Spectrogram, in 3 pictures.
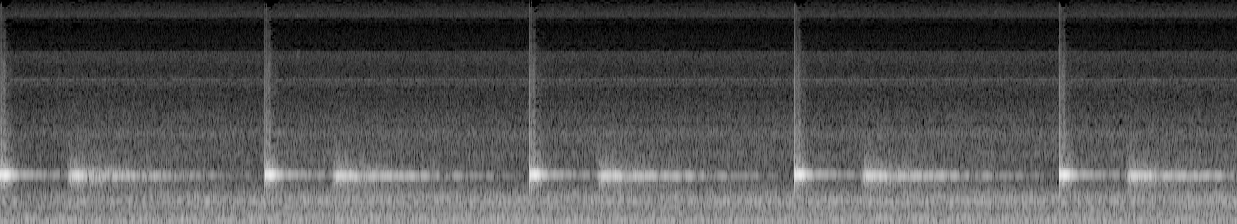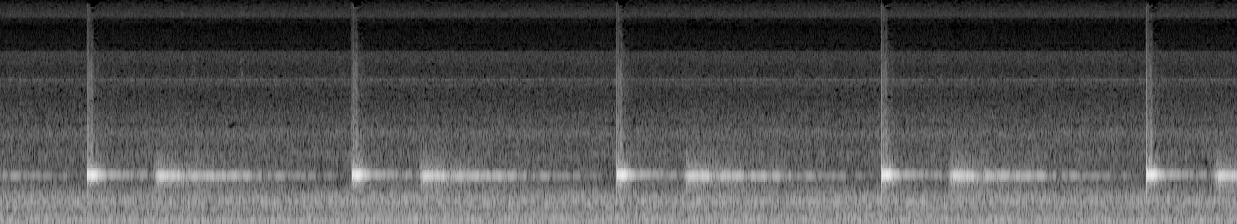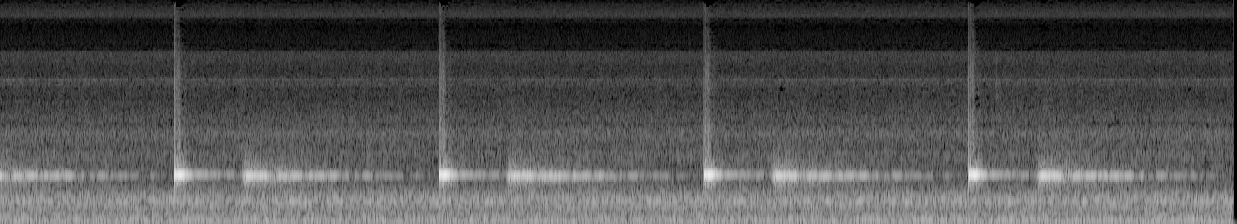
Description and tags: Messing around in Logic with some surround impulse responses and delay designs.
Ended up with something that sounded a bit like a submarine sonar blip.. so I added the sound of a fridge, time stretched using the flex tool and pitch adjusted and now it sounds almost real :)
Echolocation, Sonar, Submarine, Submarine-Echo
